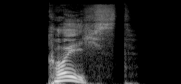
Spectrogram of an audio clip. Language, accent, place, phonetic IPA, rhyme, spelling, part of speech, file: German, Germany, Berlin, [kɔɪ̯çst], -ɔɪ̯çst, keuchst, verb, De-keuchst.ogg
- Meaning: second-person singular present of keuchen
